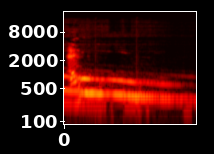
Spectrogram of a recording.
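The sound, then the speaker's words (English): A wolf howl: one long, clear, tonal cry with rich harmonics, holding steady and drifting slowly lower in pitch. Its loudness wavers gently as it trails off, with two brief clicks along the way. “protecting wolves for future generations. Oh. Howl.”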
